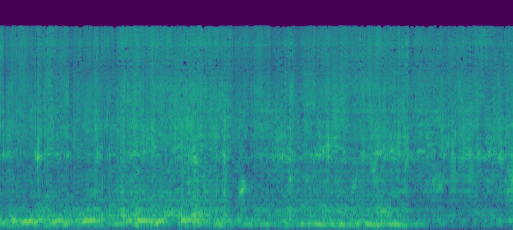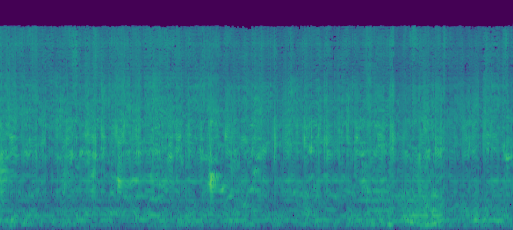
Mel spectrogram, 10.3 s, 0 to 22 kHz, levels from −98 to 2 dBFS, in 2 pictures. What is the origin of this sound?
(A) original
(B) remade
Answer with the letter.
B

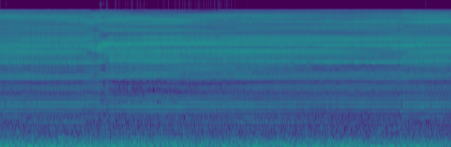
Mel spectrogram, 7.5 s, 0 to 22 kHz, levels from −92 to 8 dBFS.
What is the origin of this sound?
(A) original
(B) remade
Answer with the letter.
A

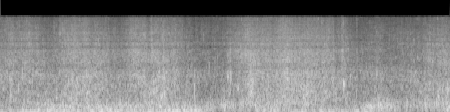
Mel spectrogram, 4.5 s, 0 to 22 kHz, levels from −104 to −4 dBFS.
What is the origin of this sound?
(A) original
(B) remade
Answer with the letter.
A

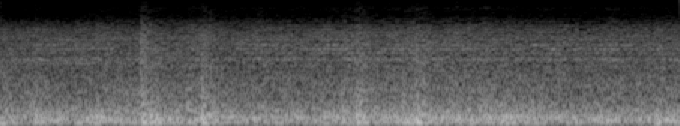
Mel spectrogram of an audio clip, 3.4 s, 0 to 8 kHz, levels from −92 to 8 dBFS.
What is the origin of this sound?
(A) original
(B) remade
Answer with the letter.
B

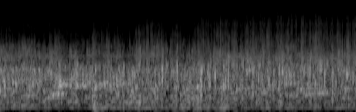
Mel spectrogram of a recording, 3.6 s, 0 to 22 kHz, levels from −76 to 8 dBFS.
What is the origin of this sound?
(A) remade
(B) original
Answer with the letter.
A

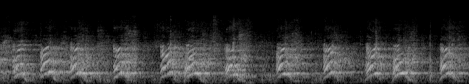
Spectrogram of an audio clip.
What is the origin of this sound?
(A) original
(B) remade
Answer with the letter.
A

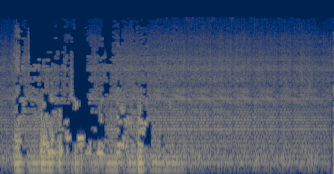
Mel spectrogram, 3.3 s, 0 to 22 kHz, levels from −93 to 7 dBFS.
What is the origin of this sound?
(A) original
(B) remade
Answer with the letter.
B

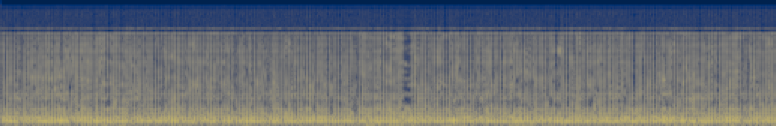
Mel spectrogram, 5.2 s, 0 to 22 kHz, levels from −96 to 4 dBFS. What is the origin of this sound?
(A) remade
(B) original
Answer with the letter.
A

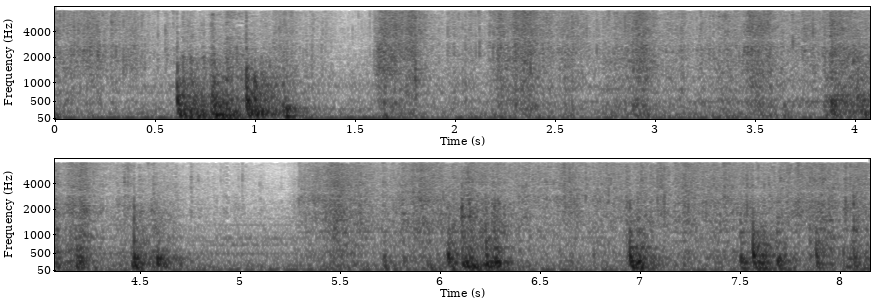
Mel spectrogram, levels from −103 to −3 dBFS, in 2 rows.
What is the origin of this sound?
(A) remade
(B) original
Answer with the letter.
B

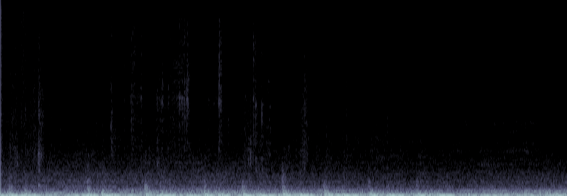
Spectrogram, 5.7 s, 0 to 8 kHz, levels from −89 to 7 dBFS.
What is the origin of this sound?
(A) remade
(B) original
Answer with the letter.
B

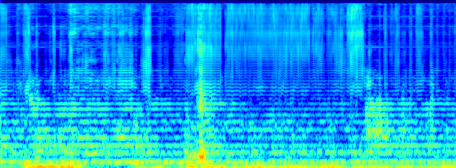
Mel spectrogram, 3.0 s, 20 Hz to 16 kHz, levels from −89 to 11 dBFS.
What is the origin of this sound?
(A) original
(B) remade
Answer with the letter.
B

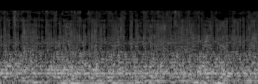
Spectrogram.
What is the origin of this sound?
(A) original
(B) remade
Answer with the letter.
B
